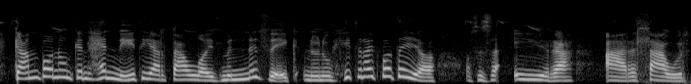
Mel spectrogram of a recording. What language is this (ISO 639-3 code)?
cym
